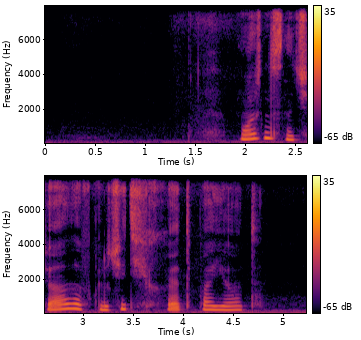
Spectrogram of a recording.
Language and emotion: Russian, neutral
